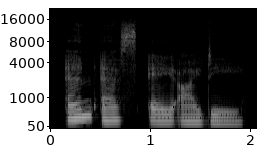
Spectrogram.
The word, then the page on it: nsaid: American English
